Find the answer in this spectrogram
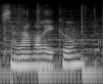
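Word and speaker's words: Salam alaikum (سلام عليكم): Salam alaikum.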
